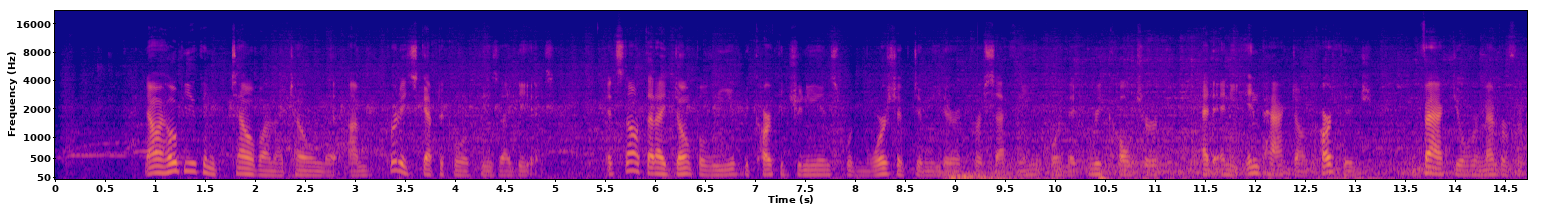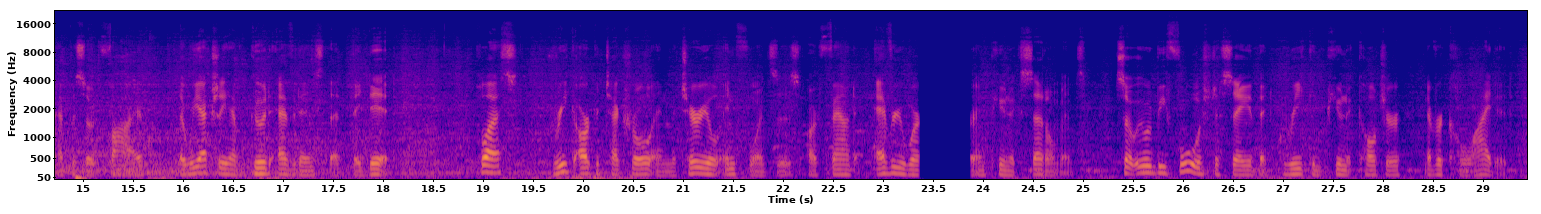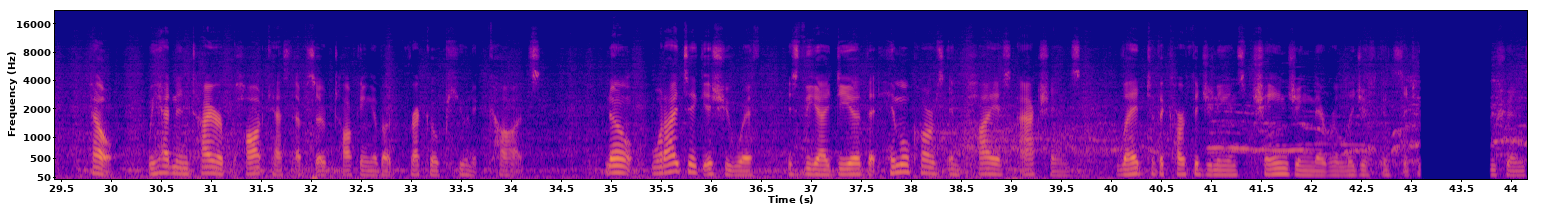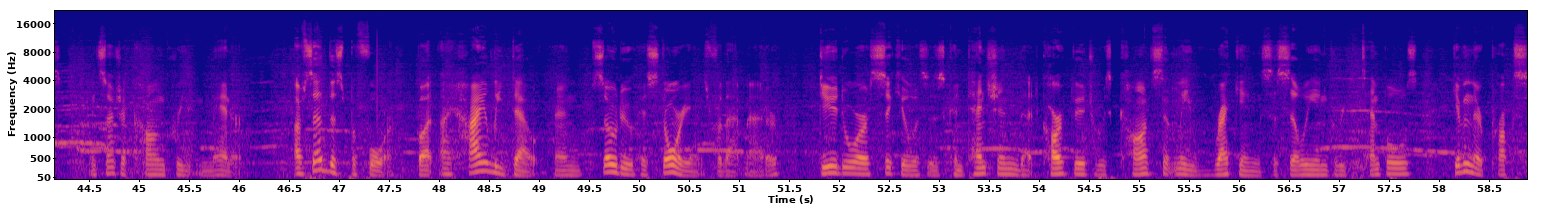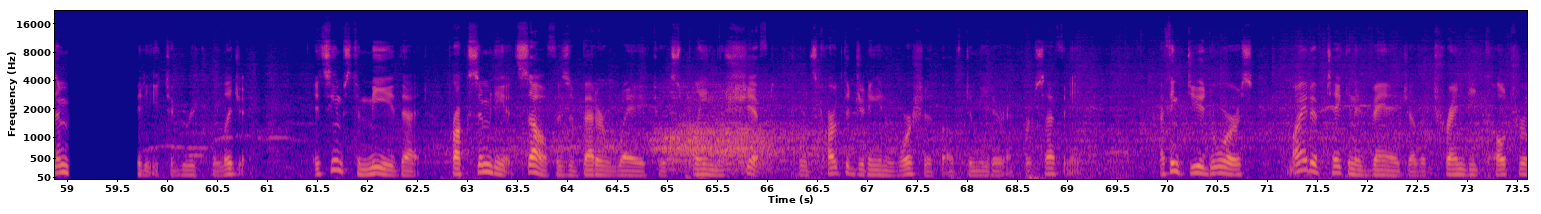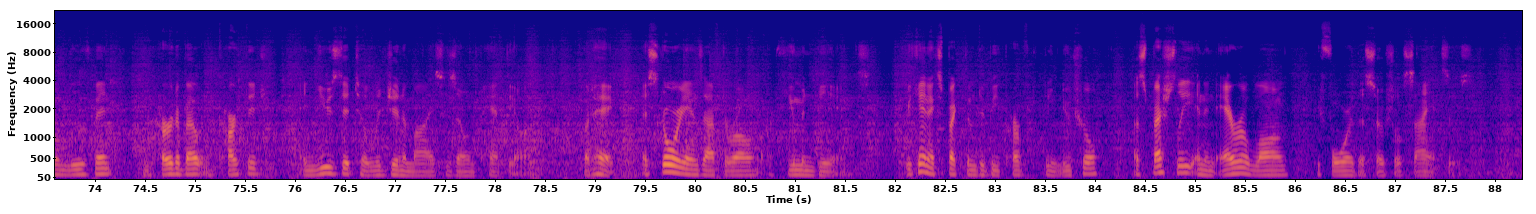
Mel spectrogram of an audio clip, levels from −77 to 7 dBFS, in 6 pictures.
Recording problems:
crowd noise; noticeable; throughout; 10 dB below the speech
audio cutting out; at 23 s for 0.5 s, at 43 s for 0.5 s and at 59 s for 0.5 s

